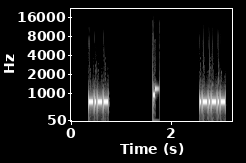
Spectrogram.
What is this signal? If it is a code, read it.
Morse code, heard as a keyed tone, about 38 wpm, 700 Hz. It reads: Y .
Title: Single Character (Letter:Number:Punctuation:Prosign) 40wpm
